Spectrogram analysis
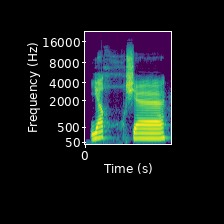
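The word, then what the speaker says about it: يخشى: Dia ada yang bilang bibirnya cemberut. Yakh yakh tapi enggak enggak boleh monyong juga. Yakh yakhsya yakhsya. Yaksya ya. Tapi yak y enggak yak enggak senyum juga ya. Yak enggak juga yakya. Jadi bibirnya biasa aja jangan disenyumin jangan dimuncungkan ya.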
